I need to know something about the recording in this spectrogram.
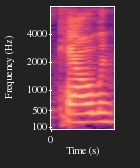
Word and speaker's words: kaolin: night you know you probably should I can't pronounce it it's kaolin cat clay if you know how to pronounce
